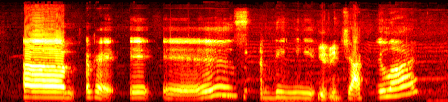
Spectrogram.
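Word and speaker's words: jaculi: is it called um okay it is the jauli how do you spell it j a c u l i okay Jack you li I thought there was an e at the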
